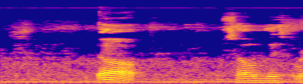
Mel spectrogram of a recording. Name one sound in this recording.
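A man speaks briefly and quietly, close to the microphone.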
